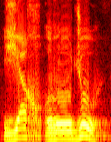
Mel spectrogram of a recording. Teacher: یہاں حرف خا کو موٹا کرنا ہے اور حرف را کو بھی. حرف خا جہاں بھی آئے تو یہ موٹی پڑی جائے گی اور را صرف ایک حالت میں بریک پڑی جائے گی جب را کے نیچے زیر کسر آ جائے.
